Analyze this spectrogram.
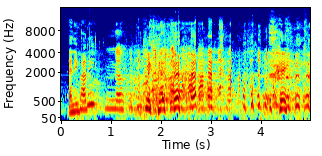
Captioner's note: people laughing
